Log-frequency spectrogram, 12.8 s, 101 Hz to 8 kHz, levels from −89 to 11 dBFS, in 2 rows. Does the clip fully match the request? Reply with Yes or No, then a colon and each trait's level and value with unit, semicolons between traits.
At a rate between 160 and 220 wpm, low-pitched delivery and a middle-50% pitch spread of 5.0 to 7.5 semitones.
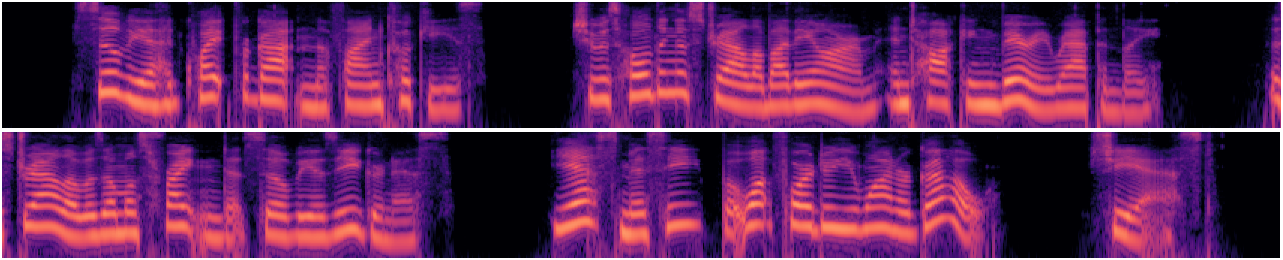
No: average, 170 wpm; high, 245 Hz; wide, 5.4 semitones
